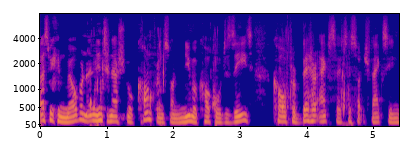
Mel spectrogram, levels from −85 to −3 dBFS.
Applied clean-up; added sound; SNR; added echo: classical method Wiener filter.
